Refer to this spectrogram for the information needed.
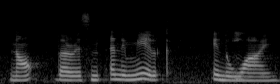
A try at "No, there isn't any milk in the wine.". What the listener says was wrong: No oigo la T.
